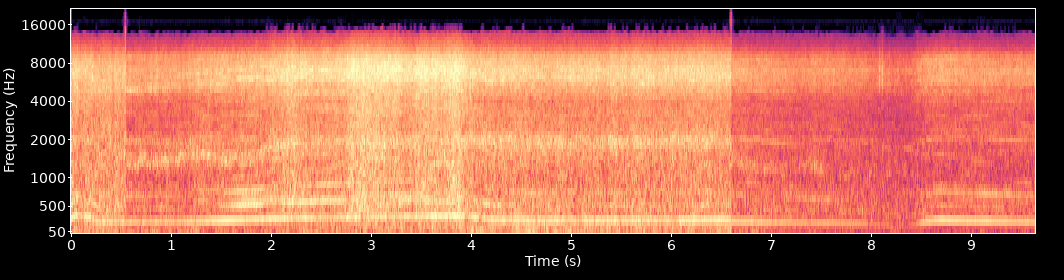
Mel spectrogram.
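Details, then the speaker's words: 2001 Kawasaki ZX6R J2 on a test ride after changing all spark plugs: smooth, even engine note rising and falling cleanly with throttle, no misfire or stumble; bike running good. "Spark plugs are all changed and the bike's running good. I've just been out for a ride and given it a test run and I'm really happy."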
